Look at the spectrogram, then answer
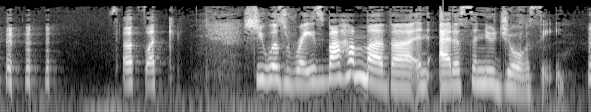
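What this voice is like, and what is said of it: Put-on New Jersey accent. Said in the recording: “read the whole sentence in my accent ... the New Jersey accent was like playing in my head”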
